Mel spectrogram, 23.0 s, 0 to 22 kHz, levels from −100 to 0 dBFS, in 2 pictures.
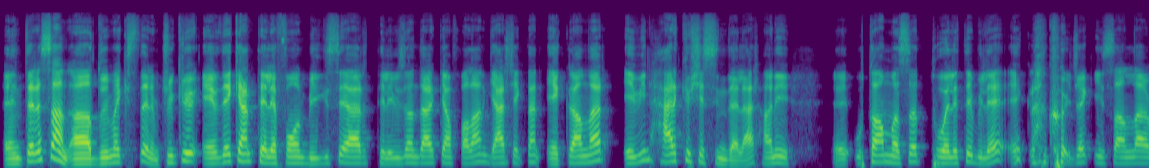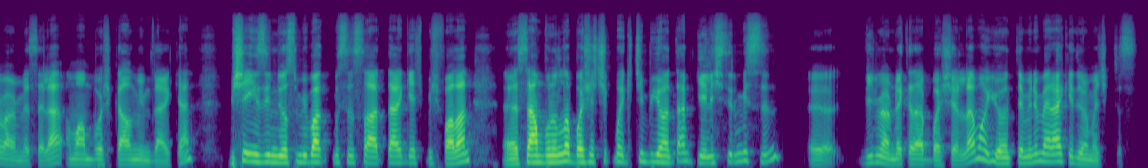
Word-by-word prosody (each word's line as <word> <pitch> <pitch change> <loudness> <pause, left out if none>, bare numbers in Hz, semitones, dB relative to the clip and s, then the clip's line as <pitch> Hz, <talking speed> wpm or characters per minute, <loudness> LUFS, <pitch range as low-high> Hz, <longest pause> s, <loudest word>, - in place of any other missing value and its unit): Enteresan. 125 - +5
Aaa, 125 0 +7
duymak 150 +4 +1
isterim. 115 - -1
Çünkü 185 +5 +1
evdeyken 165 +7 +6
telefon, 145 0 +3
bilgisayar, 145 +2 +1
televizyon 135 +3 -4
derken 150 0 +3
falan 150 +4 -1
gerçekten 150 +3 0
ekranlar 150 - +2
evin 150 +9 -1
her 180 -4 +2
köşesindeler. 130 - -2
Hani, 135 +1 -2 0.4
eee, 115 - -6
utanmasa 165 +3 -1
tuvalete 140 +2 -1
bile 135 - +1
ekran - - -6
koyacak 155 +1 -3
insanlar 145 -1 -2
var 120 -5 -5
mesela. 100 -2 -5
"Aman 120 -1 -6
boş 115 -1 -9
kalmayayım." 110 -3 -6
derken. - - -7 0.4
Bir - - -4
şey 190 -2 +2
izleyeyim 165 -2 -1
diyorsun 155 +1 -2
bir 160 - -4
bakmışsın 160 -1 +1
saatler 150 0 0
geçmiş 150 -3 -9
falan. 135 +9 +3 0.3
Eee, 120 +1 -1
sen 160 +5 +5
bununla 165 +3 +2
başa 160 +1 +1
çıkmak 170 0 -7
için 185 +1 -11
bir 175 - -10
yöntem 170 +4 -2
geliştirmişsin. 175 - -7 0.3
Eee, 485 0 -10 0.3
bilmiyorum 145 -4 -4
ne 120 - -1
kadar 115 -1 -4
başarılı 110 +1 -4
ama 245 -2 -2
yöntemini 145 -1 -4
merak 180 -1 0
ediyorum 125 -7 -6
açıkçası. 100 - -15
150 Hz, 150 wpm, -24 LUFS, 130-165 Hz, 0.4 s, Aaa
